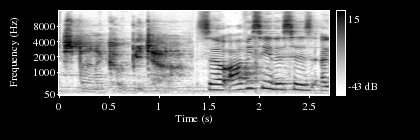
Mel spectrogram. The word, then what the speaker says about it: spanakopita: Savory spinach pie how do you go about pronouncing it spanakopita spanakopita so obviously this is a Greek item but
